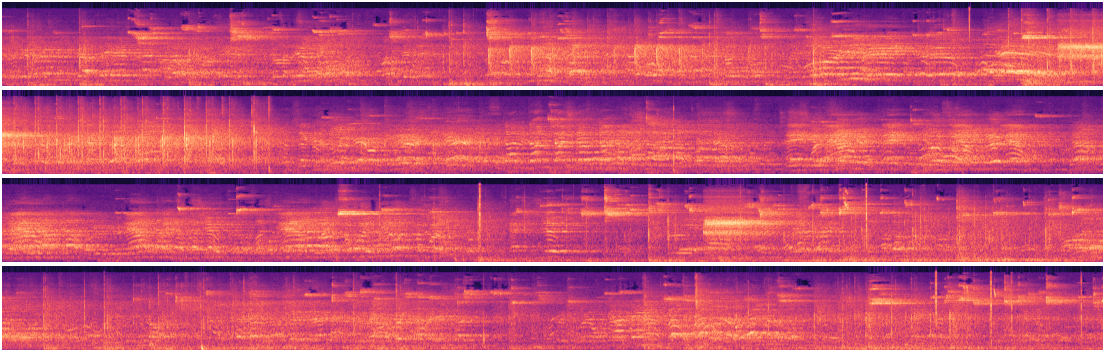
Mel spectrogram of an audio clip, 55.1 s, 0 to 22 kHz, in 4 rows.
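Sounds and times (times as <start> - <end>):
basketball bouncing on court: 8.8 - 10.3, 38.0 - 40.8, 41.8 - 46.4, 51.3 - 54.0.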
